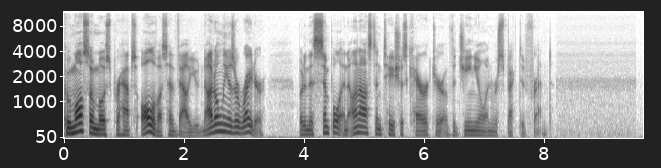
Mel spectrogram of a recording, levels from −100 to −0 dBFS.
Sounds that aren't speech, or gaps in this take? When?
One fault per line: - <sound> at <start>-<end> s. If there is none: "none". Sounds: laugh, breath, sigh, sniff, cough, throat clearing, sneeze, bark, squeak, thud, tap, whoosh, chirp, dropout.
none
